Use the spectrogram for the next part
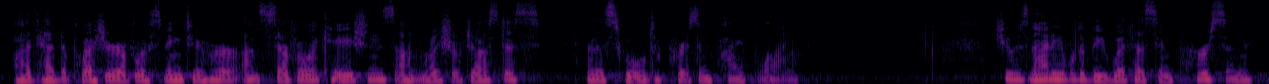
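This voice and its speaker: Brief: male meeting host, voice strained from a vocal cord node, flat and gravelly, halting with fillers, long hall reverb. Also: fairly high pitch. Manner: halting, with many pauses and fillers. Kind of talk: hosting a church meeting.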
